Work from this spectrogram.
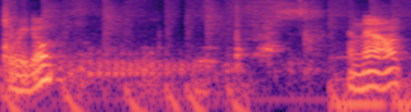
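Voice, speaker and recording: A man's voice: on the high side, extremely slow, creaky, background noise. A man hosting a hands-on build tutorial, talking informally through each step as he works. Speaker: host of a DIY build tutorial. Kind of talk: casual hands-on instructional narration.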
